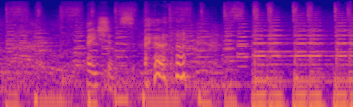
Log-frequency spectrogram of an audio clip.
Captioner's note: chuckles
